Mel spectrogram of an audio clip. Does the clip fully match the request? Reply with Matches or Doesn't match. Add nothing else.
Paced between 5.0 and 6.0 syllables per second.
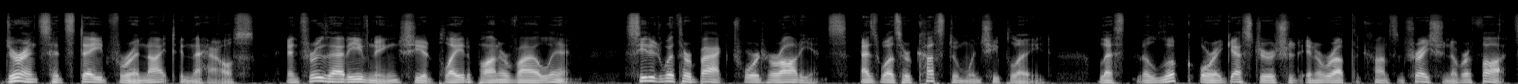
Doesn't match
